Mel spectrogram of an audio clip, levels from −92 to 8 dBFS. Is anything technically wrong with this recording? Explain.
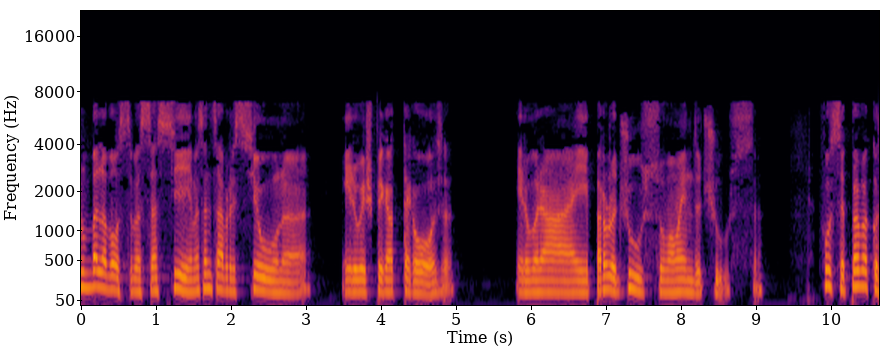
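Yes. Throughout the speech, the sound is dull and smeared, with a warbling, fizzy texture on sustained sounds and sibilants and nothing above 6.9 kHz. This is likely AAC compression at a low bitrate, around 24 kbps, which forces a lowered cut-off and coarse quantisation.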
